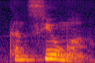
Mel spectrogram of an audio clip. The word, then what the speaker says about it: consumer: Consumer. The stress on s, consumer.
